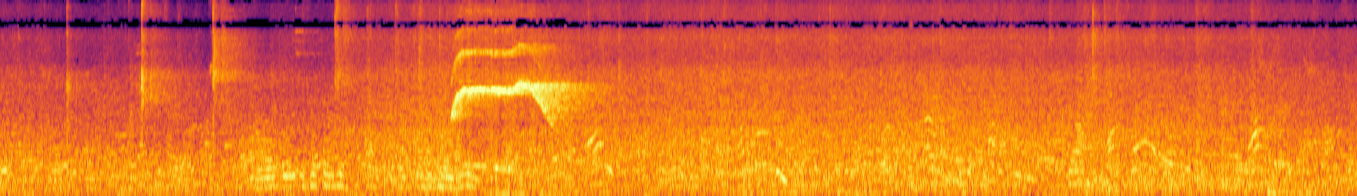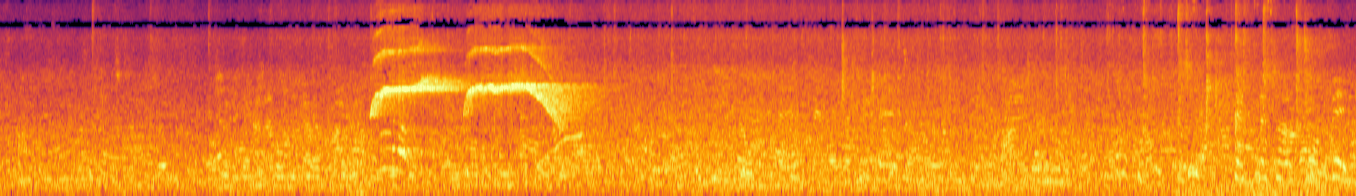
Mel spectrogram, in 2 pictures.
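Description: A crowd cheers and shouts across an echoing hall.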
